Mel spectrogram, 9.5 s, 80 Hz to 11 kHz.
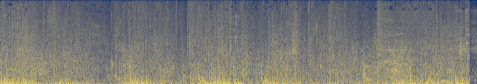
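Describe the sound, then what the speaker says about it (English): A rapid chain of booming corpse explosions, set off by blood mist in the video game Diablo 4, rumbles loudly and almost continuously, with pops and bursts layered over one another. "your blood mist triggers corpse explosion on surrounding corpses"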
